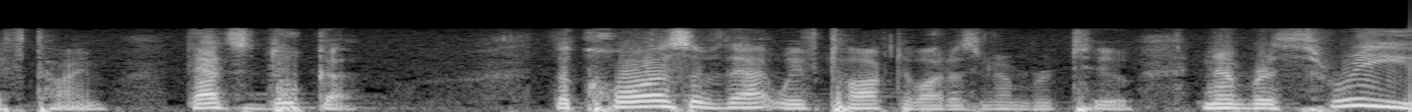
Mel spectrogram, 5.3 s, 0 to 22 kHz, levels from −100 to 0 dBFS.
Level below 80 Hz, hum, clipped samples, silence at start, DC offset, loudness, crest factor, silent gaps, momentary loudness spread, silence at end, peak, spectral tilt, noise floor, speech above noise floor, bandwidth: -30 dBFS; none; under 0.1%; 0 s; under 0.1%; -19 LUFS; 12 dB; none; 11 LU; 0 s; -6 dBFS; -6.5 dB/octave; -48 dBFS; 31 dB; 8 kHz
